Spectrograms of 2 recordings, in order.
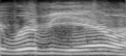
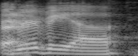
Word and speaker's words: Rivia: I keep wanting to say Riviera, and I know that's not fucking correct. Rivia.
